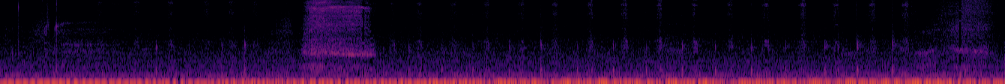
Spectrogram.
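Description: Black coloured pencil scratching on paper in quick, short strokes, about three a second, laying down fur texture. A brief hiss comes about three seconds in.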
